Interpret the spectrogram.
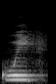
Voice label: "cuid", Silabas

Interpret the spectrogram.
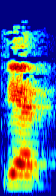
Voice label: "triar", Silabas

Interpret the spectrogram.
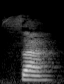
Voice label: "sah", Silabas

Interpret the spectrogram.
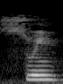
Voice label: "suin", silabas

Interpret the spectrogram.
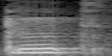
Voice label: "cnt", Silabas

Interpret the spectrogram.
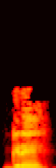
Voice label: "gre", Silabas

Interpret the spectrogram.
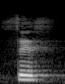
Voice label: "cez", Silabas

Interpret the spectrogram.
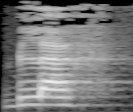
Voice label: "blaj", Silabas

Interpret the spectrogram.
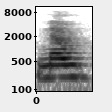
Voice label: "nau", Silabas

